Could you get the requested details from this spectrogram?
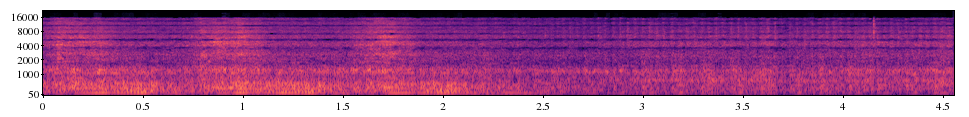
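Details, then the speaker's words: Land Rover Series 2a 88 with 2.25 diesel, first runs after setup: steady, even diesel clatter at idle with no hunting. Some blue puffing smoke is visible; owner suspects an injector, possibly piston rings. Normal diesel idle. "But she's idling really well."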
